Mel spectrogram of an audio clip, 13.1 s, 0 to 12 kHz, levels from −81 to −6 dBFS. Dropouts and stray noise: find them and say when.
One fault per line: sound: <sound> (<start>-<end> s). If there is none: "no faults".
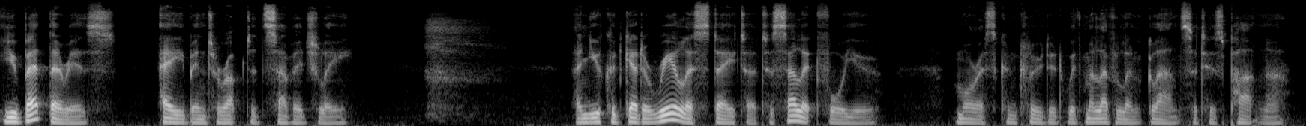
sound: sigh (4.2-5.1 s)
